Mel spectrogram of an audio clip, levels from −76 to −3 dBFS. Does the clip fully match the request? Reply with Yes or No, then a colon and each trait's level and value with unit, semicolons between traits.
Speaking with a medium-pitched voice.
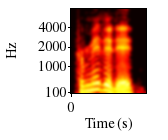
Yes: medium, 160 Hz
